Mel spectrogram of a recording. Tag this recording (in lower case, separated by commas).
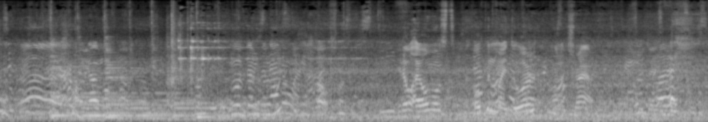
speech, music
